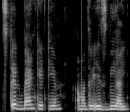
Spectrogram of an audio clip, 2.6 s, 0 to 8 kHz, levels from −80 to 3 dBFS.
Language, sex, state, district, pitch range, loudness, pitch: Bengali, female, West Bengal, North 24 Parganas, 215-250 Hz, -17 LUFS, 230 Hz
